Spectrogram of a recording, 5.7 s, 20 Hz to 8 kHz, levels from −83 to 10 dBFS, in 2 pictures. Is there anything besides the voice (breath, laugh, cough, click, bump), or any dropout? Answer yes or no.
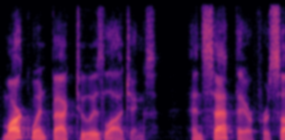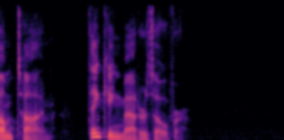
no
